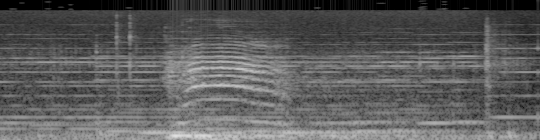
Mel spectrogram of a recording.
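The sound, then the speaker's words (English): A single drawn-out cat meow rises and falls near the start, clear, over a steady low background hum, then fades into quieter tones; the cat is Sordello from the student-made video game Hell Paws. “Hell Paws stars a cat called Sordello that must travel through the circles of hell.”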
